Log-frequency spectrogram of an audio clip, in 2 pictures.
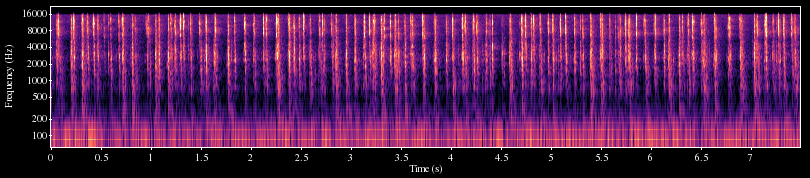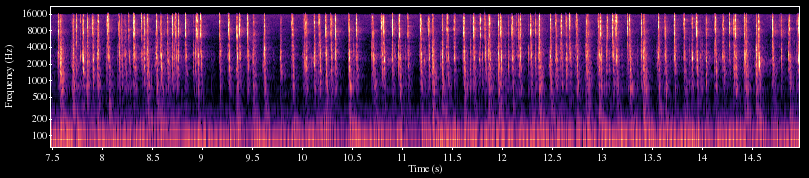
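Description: Both hands type fast with fingertips on a large beige Cherry G80-3000 mechanical keyboard fitted with Kailh BOX White switches, with a hollow plastic case and thick plastic keycaps, resting on a wooden desk. A steady, dense stream of bright, clicky key-switch taps continues for the whole clip, each tap short and dry over a low, hollow body.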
